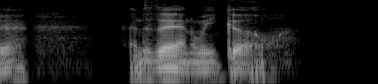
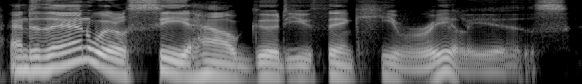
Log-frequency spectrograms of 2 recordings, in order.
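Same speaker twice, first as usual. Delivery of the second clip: plain reading voice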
